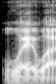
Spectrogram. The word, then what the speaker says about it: Wei: And it's wee wee or way way. It's WI. WI? Yeah, that's how it's pronounced. Like way way.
